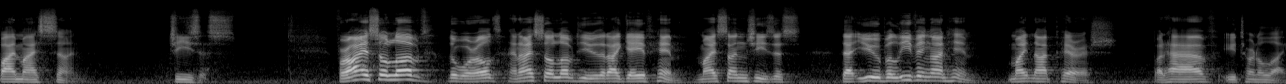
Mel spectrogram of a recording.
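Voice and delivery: deep godlike voice. Speaker voices the Lord answering the listener, in a deep voice. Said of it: "he answers you with a deep voice".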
